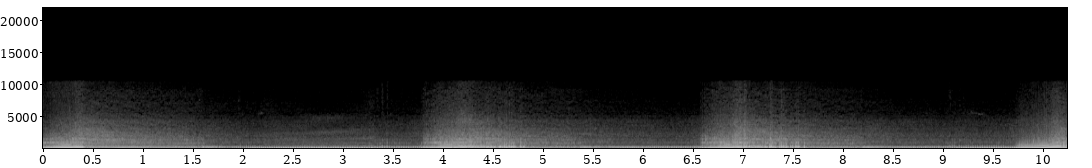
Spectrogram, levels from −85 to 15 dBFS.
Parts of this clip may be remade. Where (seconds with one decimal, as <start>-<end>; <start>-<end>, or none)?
2.2-3.3; 4.1-4.6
